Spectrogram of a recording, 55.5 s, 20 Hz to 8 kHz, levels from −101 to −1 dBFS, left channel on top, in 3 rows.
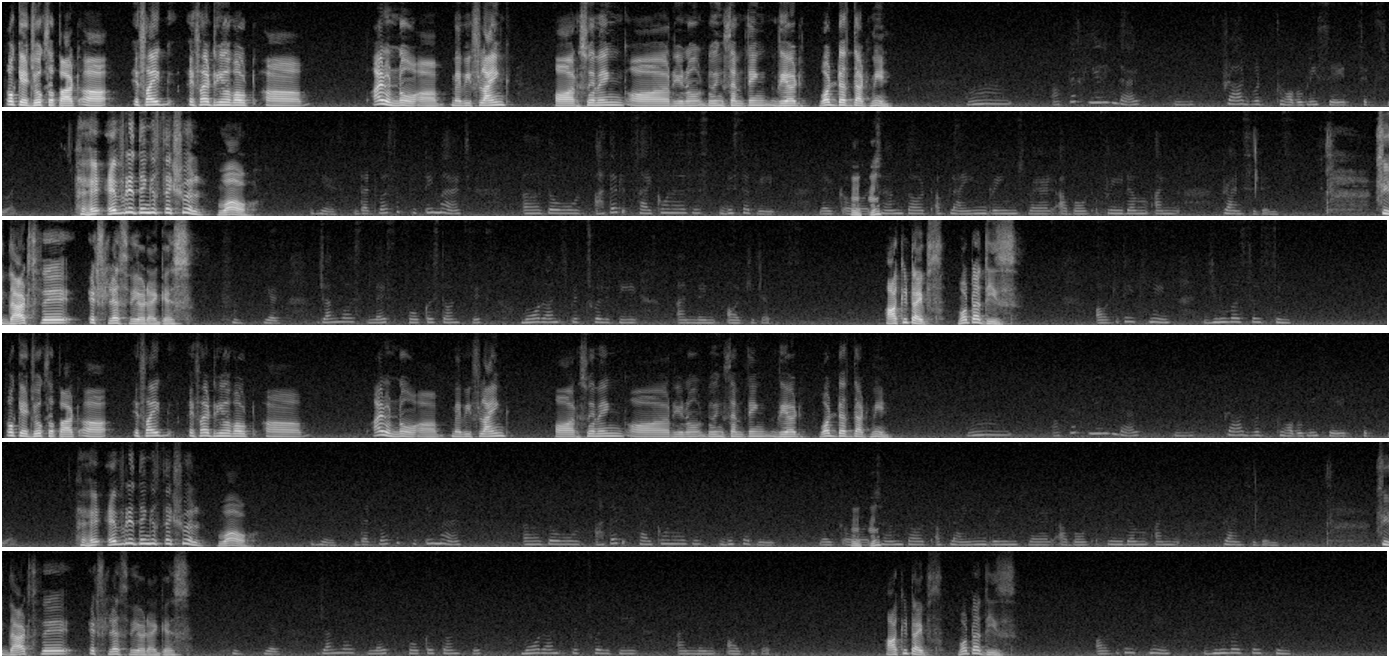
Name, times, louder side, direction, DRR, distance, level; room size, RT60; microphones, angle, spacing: voice 1, 0.0-1.4 1.7-4.1 4.9-6.7 7.4-11.8 19.5-21.8 29.8-30.2 36.8-39.5 48.8-50.4, left 7 dB, 90° left, 0.5 m, -26 dB
voice 2, 12.3-13.5 14.0-15.2 15.6-15.9 16.3-18.7 22.6-25.1 25.4-35.7 39.9-47.6 50.1-50.4 51.1-54.2, left 1 dB, 55° left, 3.1 m, -51 dB
head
